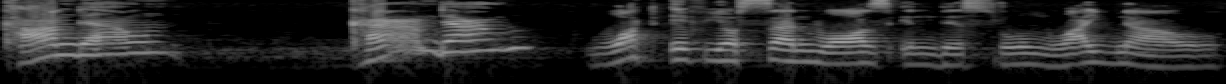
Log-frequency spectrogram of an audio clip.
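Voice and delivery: incredulous high, loud outburst; angry father. Acted. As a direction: throw it back in outrage, voice leaping up. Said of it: "said the father angrily". (गुस्से में चिल्लाता पिता)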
